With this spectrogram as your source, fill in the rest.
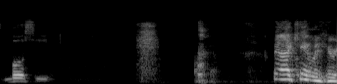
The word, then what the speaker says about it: bussy: right in the busty you know you're pronouncing it wrong it's bussy man i can't even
